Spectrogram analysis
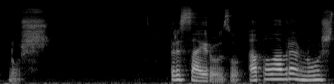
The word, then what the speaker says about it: nos: Então, como podem ver, a palavra nos pode estar antes ou depois do verbo e vai ser sempre pronunciada como nos.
